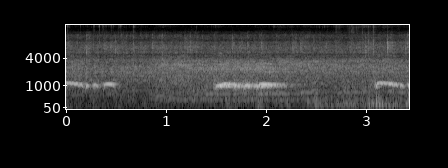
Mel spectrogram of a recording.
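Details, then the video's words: Local zebra dove cooing, with rain sounds in the background. Soft, clear, low whistled coos come in short rolling phrases separated by pauses of about a second, over a steady hiss of rain. "Suara perkutut lokal sangat jernih"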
